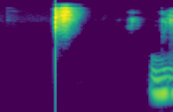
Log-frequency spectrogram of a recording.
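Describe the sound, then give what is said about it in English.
A can of Polar Seltzer, strawberry watermelon flavor, cracks open with one sharp snap, followed by a brief bright hiss that fades within a fraction of a second; a few faint fizzy ticks follow before a voice begins. “Nice little hiss.”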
